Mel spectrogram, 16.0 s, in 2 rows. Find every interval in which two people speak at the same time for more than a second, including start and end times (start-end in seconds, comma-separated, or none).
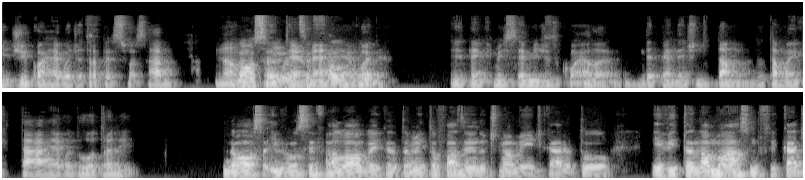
2.3-3.8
